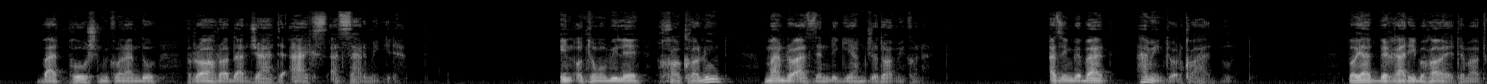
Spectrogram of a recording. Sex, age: male, 60-79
